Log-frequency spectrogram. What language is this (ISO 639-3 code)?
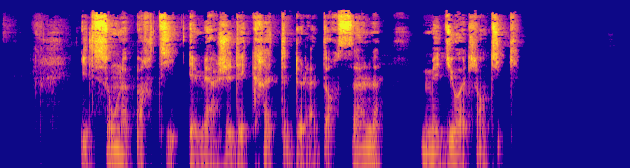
fra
